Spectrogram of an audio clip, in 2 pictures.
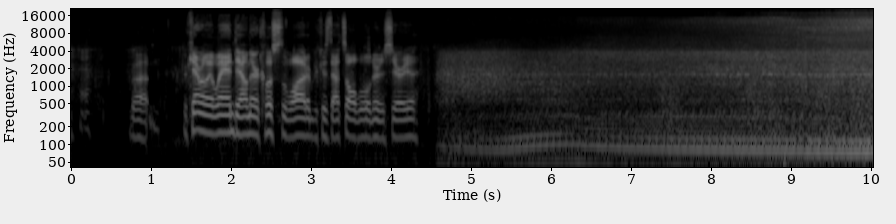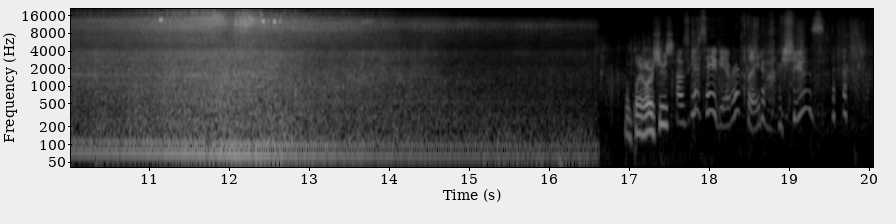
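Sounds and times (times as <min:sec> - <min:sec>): propeller airplane flying past: 0:04.6 - 0:16.6.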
